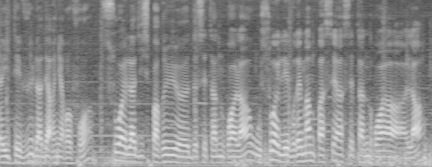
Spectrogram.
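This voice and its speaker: Over music in the background, a man with a fairly low pitch and fairly even intonation speaks at a moderate pace with hardly any pauses. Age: 50s. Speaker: volunteer firefighter and dog handler. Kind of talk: interview testimony and on-site explanation. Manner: hesitant, frequent filler euh.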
